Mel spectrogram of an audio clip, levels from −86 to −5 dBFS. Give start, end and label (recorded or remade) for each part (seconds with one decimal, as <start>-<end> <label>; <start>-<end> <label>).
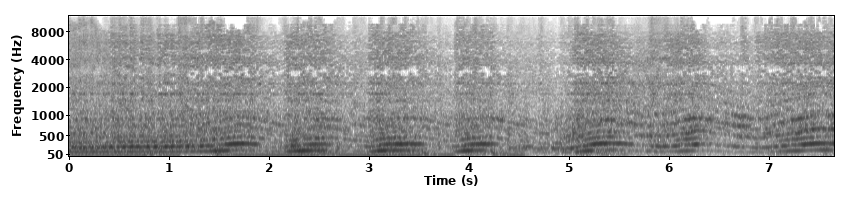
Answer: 0.0-1.2 remade; 1.2-5.5 recorded; 5.5-6.1 remade; 6.1-7.7 recorded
